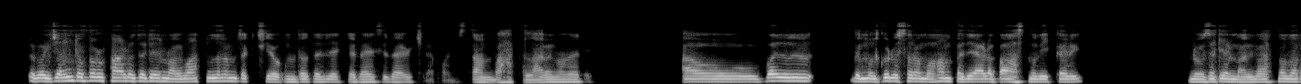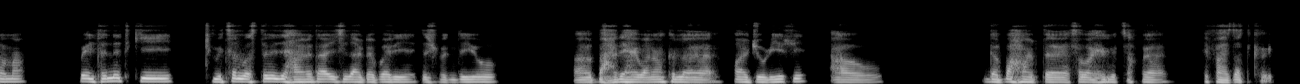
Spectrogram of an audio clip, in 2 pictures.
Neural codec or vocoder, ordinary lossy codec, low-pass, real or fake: autoencoder, 48 kHz, 32 numbers a frame, DAC-VAE, trained on Japanese speech; none; 7.2 kHz; fake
